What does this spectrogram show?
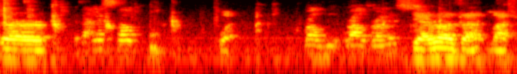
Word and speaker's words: Raldronis: So I'm going to constantly mispronounce that one. But as far as the lore is concerned, it is Raldronis, Okay, which frustrates the shit out of me.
